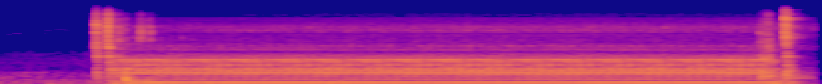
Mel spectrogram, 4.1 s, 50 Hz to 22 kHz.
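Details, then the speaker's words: Blower motor newly replaced after noisy old one, same capacitor, running on low speed: clicks on, smooth steady low hum with no rattle or wobble, switches off cleanly; healthy, far quieter than before. "Cross our fingers, moment of truth. That's 1,000 times better. Alright, it's going to be on low speed here. That's more normal level."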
